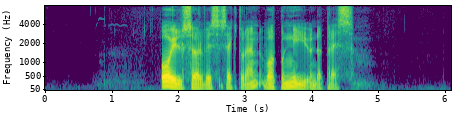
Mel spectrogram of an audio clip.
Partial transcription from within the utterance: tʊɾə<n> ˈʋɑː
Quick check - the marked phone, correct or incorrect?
correct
